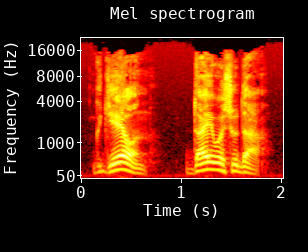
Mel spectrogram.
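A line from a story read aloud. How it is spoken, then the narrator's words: Shout. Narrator (Russian): кричал Федор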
